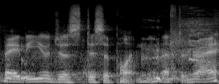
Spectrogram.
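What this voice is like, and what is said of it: Sad Southern mom voice. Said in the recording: “Sad Southern mom.”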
